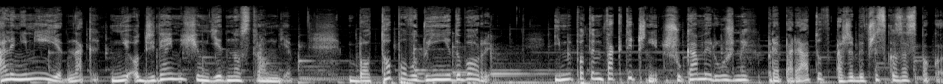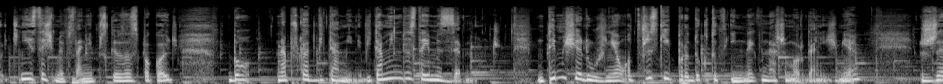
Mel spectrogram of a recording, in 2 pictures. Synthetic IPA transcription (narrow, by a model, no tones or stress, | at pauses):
ʔalɛɲɛmɲejːɛd̪nakɲɛʔɔd̪ʐivʲjajmɘɕɛjɛd̪nɔst̪ɾɔnɲɛ̰bɔt̪ɔpɔvɔd̪ujɛɲɛd̪ɔbɔɾɘ̰imɘpɔt̪ɛmfakt̪ɘt͡ʂɲɛ̰ʂukamɘɾuʐnɘxpɾɛpaɾʔa̰t̪ufaʐɛbɘfʂɨst̪̚kɔzaspɔkɔ̰jit͡ɕɲɛjɛst̪ɛɕmɘfst̪a̰ɲɛfʂɘ̥st̪kɔzaspɔkɔjit͡ɕbɔnapʂɘ̥kwad̪vʲit̪amʲḭnɘvʲit̪amʲinɘzɔst̪ajɛmɘzːɛ̰vnɔ̰nt͡ʂt̪ɘmɕɛɾuʐɲɔ̃w̃ʔɔt̪fʂɨst̪̚kʲixpɾɔd̪ukt̪ufinːɘɣvnaʂɘmɔ̰ɾɡa̰ɲḭʑmʲjɛ̰ | ʐɛ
